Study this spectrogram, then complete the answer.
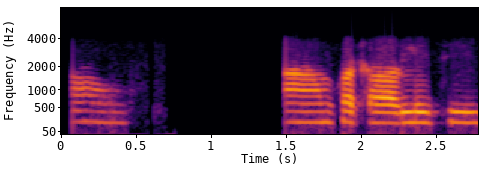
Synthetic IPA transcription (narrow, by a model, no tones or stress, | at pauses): ɦã | amkəʈʰaɾlit͡ʃʰi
